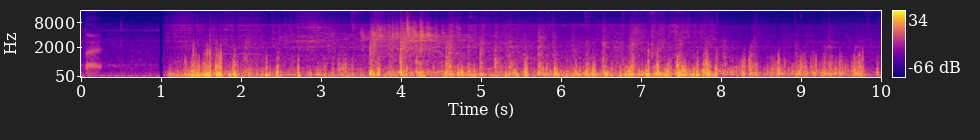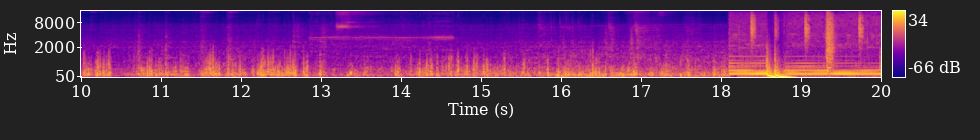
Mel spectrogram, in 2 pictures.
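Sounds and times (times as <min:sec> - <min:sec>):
train rumbling on rails: 0:00.0 - 0:19.0
high wheel squeal: 0:12.8 - 0:14.7
background music with a beat: 0:18.1 - 0:20.0.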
